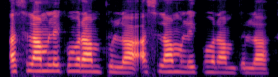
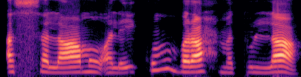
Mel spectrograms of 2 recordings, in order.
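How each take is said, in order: First: Fast mock, السلام علیکم ورحمۃ اللہ slurred together; imitating rushed salaam. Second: Slow, every word of السلام علیکم ورحمۃ اللہ distinct; calm clear salaam. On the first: Teacher imitating sisters rushing the salaam, fast. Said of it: "اتنی تیزی سے". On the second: Shown as a demonstration. Teacher showing sisters the calm correct salaam, slow. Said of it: "سکون کے ساتھ، آرام سے اور واضح".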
